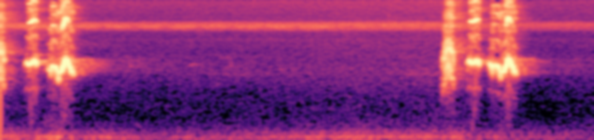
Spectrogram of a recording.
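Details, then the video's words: Sooty-headed bulbul in lively 'isian' filler song, 'bahari' version. Two brief bright phrases, each a chip followed by a twisting whistled note, separated by a pause with low background rumble. "Suara isian...burung kutilang gacor versi bahari"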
